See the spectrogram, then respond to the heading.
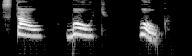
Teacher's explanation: вимовляємо за допомогою губ і зубів а отже він губно зубний в перед приголосним та у кінці слова він переходить у нескладовий голосний у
